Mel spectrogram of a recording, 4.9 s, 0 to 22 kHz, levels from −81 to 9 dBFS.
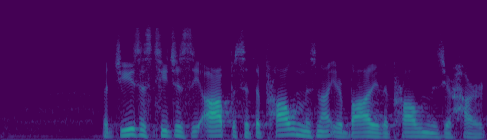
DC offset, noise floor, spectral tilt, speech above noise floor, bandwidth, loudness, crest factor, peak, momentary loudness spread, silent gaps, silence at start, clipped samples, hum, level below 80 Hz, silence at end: under 0.1%; -73 dBFS; -6.5 dB/octave; 33 dB; 15 kHz; -41 LUFS; 20 dB; -22 dBFS; 10 LU; none; 1.05 s; under 0.1%; none; -78 dBFS; 0.05 s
